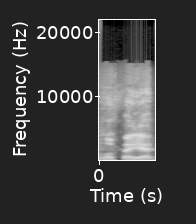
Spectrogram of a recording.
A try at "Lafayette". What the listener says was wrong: Lafayette. You over enunciate the T's. Remember, you just act like you got molasses in your mouth and everything goes all right.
